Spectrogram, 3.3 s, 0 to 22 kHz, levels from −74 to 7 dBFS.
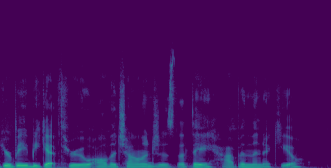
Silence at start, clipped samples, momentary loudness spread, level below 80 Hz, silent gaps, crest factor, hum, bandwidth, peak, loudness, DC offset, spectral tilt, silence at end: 0 s; under 0.1%; 9 LU; -62 dBFS; none; 18 dB; none; 15.5 kHz; -10 dBFS; -30 LUFS; under 0.1%; -6.5 dB/octave; 0.3 s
